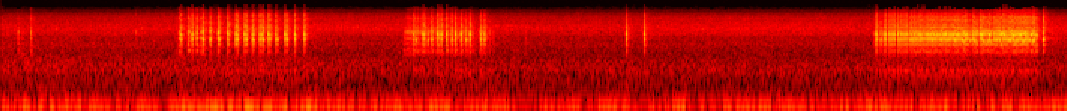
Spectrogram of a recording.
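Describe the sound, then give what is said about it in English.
Trees in a forest creak in the wind, with several drawn-out, rasping groans at irregular intervals and a couple of short squeaks, over a steady rush of wind. No one speaks. “Listen to the trees creaking in the wind.”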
